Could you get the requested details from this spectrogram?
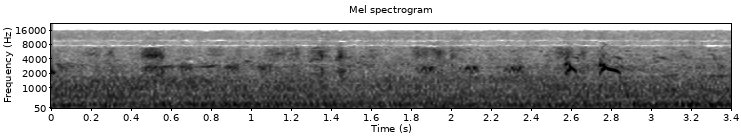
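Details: Black-headed gull at its nest: a series of faint, short, harsh notes, then two louder, downslurred calls at the end, over a steady hiss.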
